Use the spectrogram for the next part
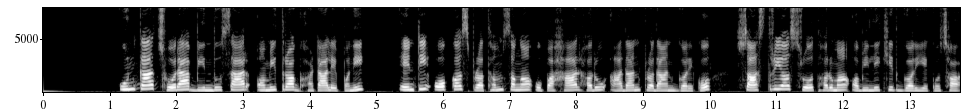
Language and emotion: Nepali, neutral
